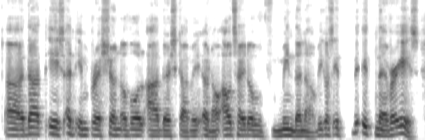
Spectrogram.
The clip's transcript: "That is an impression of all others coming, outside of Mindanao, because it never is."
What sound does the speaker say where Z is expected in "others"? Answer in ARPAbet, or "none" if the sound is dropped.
S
